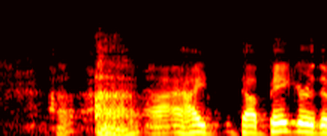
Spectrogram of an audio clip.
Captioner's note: laughter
